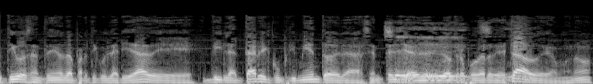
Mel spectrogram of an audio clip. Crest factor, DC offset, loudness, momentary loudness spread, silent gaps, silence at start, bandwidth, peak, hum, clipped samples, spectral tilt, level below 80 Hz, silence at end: 12 dB; 2%; -12 LUFS; 7 LU; none; 0 s; 10.5 kHz; 0 dBFS; none; under 0.1%; -7.5 dB/octave; -28 dBFS; 0 s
